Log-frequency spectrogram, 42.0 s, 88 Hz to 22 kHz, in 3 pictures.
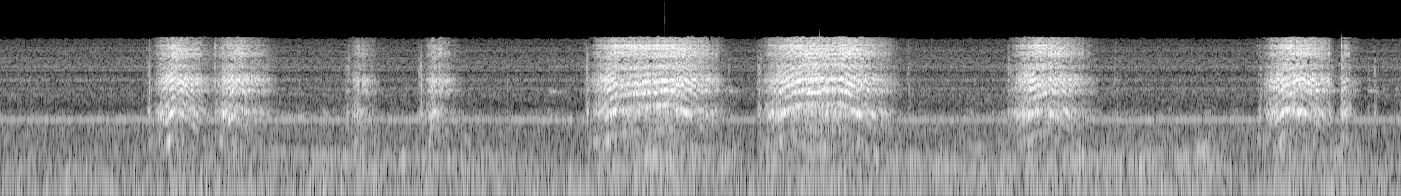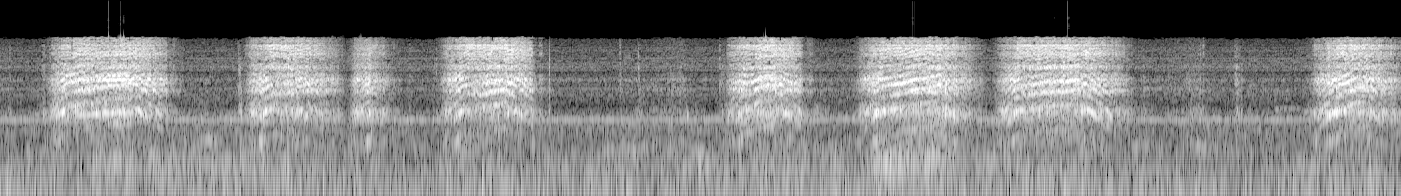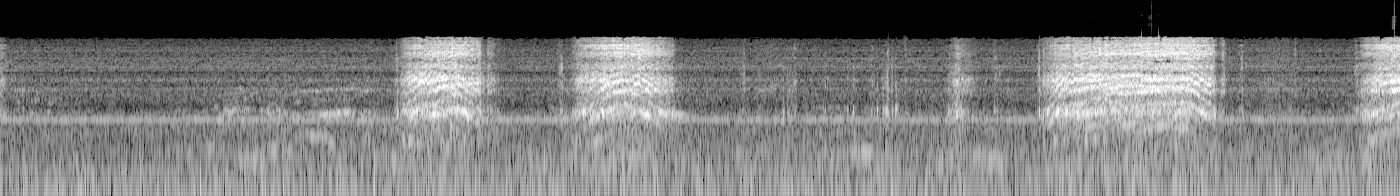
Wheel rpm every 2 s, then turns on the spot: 10, 20, 0, 60, 50, 20, 20, 60, 40, 40, 30, 70, 60, 30, 10, 0, 40, 40, 0, 90, 40.
20-22 24-26 32-34 40-42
